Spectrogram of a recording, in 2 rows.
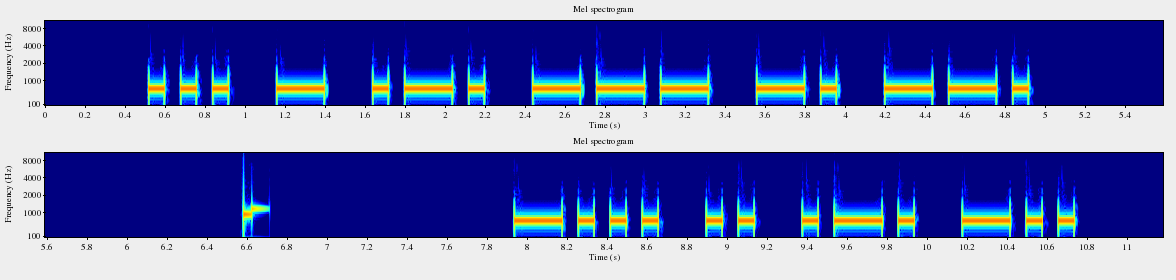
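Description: Morse code at about 15 words per minute sending words from a top 500 words practice set: a steady mid-pitched tone keyed into short dots and longer dashes, two bursts of characters separated by a pause with a single brief click.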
